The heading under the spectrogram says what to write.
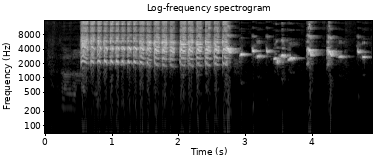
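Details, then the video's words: {'caption': 'Greater green leafbird song played to make other leafbirds answer: a loud, fast rattle of harsh, buzzy notes, about four a second for two seconds, then scattered clear whistled phrases.'} "Cucak Ijo Anda PASTI AKAN NYAUT dengar Suara KICAUAN MERDU TERBAIKNYA INI"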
